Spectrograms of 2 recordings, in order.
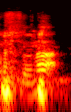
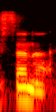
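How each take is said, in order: First: The first vowel sounds like the one in 'father'. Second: The first vowel sounds like the one in 'bed'. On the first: This is the correction someone else insisted on. "he's trying to correct my pronunciation" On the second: This is how the parent says the daughter's name. "I was like, "Senna.""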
